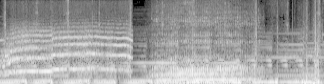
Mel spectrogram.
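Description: Animal roar sound effects over background music with a steady beat: a long high-pitched call lasting about two and a half seconds, then, after a short break, a lower rough roar for about two seconds.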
